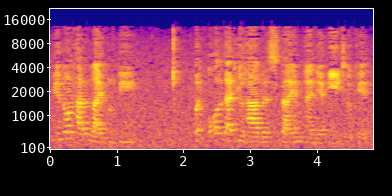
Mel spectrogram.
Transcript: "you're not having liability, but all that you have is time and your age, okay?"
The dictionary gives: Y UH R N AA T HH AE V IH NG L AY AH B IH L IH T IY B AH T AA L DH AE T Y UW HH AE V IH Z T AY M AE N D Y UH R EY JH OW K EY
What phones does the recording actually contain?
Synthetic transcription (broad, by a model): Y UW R N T HH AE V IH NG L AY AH IH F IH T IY B AH T AA L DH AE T Y UW HH AE V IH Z T AY M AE N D Y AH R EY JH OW K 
